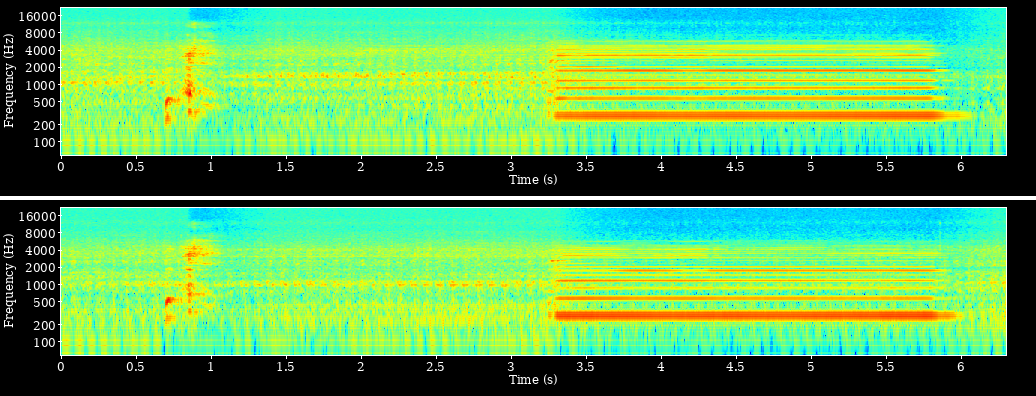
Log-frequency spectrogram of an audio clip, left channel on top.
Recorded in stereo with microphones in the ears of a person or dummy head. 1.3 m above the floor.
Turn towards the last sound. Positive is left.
turn(degrees=80)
